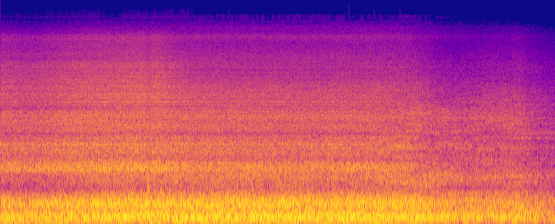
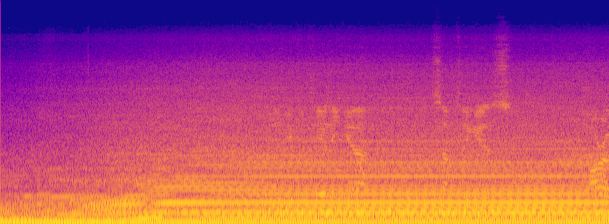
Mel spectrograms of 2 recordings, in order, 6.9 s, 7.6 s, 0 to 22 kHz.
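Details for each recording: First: Crash-repaired Mercedes-Benz C200 with the air-con unit refitted and switched on: a steady, even rush of air with a low hum and no rattling or ticking; the blower runs smoothly. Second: Crash-repaired Mercedes-Benz C200 idling with the air con on auto: a steady droning hum with a whirring tone from the blower fan, quiet on low; something is suspected stuck behind the dash.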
